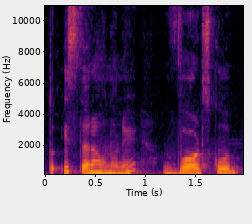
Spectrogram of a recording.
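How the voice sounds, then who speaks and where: A woman teacher walks her students through an English lesson, explaining in Hindi and keeping in touch with the class as she goes. Her voice sits a little high, with a mellow, warm tone. Whenever she reads an English sentence, she slows down and says it word by word. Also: vocal fry. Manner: checks in with the class often.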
